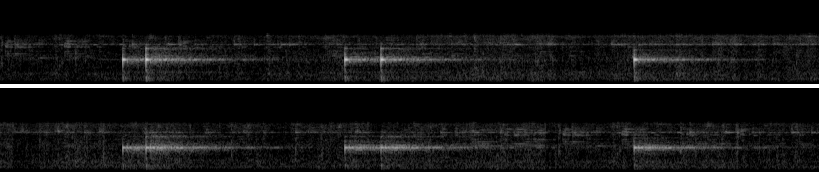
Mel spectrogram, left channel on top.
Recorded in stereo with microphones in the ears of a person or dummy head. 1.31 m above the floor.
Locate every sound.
1.2 s knocking: 75° left (ahead or behind), 0.5 m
